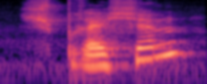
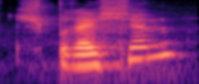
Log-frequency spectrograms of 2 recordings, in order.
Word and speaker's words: sprechen: The next letter combination is SP, SP, ST, ST, which is pronounced like the letter combination SHP and SHT. Let's have a look at the examples. The first word is sprechen, sprechen, which means to speak, and the second one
